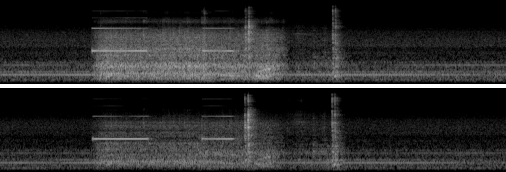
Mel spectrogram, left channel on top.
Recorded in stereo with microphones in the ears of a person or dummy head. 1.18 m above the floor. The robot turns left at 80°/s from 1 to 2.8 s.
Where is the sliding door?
45° right (ahead or behind), 2.5 m; by 3.5 s 70° right (ahead or behind), 2.5 m.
